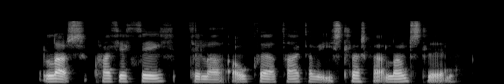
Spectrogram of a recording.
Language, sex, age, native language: Icelandic, male, 20-29, Icelandic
